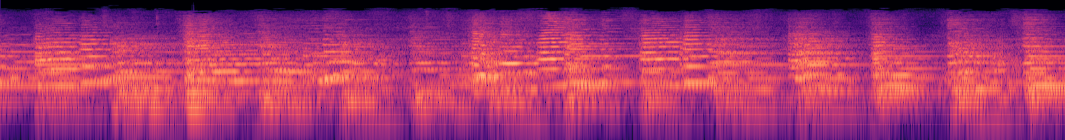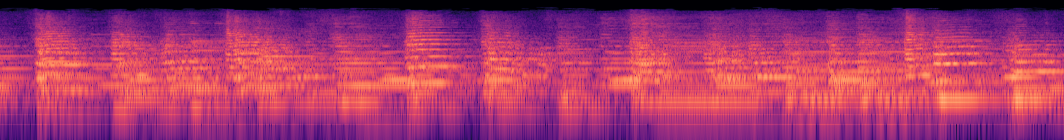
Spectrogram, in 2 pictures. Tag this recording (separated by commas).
Blues, Music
